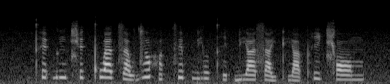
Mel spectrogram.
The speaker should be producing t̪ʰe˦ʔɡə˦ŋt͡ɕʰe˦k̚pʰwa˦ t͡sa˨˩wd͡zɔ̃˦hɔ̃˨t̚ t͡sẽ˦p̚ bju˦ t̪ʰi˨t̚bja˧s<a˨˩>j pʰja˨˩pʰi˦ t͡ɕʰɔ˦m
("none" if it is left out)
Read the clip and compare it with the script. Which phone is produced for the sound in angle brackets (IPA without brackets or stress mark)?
a˨˩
